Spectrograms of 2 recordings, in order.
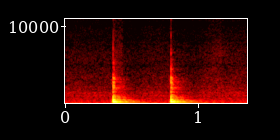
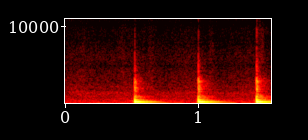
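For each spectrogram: First: cedar ukulele soundboard with good tap tone. Second: sycamore ukulele soundboard tap tone.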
